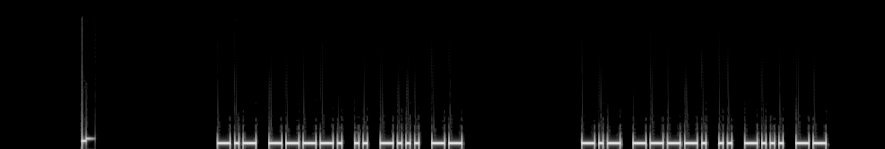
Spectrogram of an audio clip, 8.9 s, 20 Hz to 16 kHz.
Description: Morse code, heard as a keyed tone, about 28 wpm, 700 Hz. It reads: K9IBM K9IBM
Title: Call Signs Repeated 2x - 28wpm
